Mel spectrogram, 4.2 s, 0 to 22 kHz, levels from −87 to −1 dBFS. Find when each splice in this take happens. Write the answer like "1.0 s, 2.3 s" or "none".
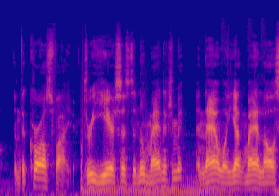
1.2 s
